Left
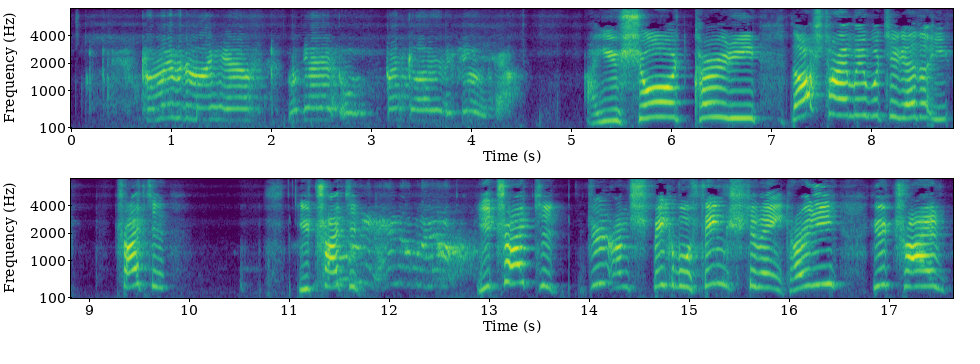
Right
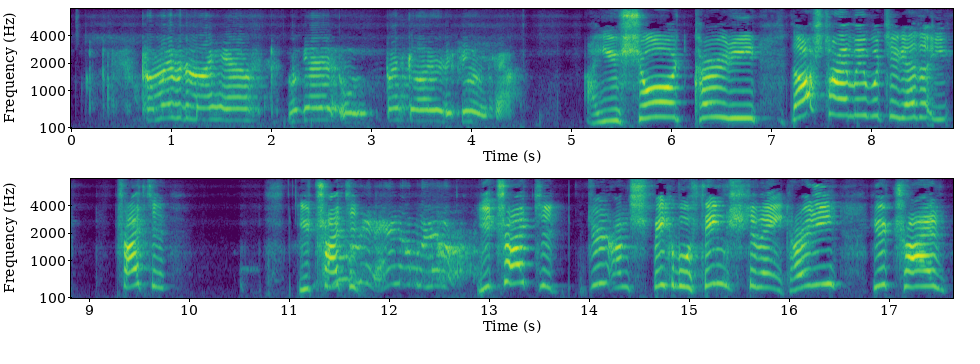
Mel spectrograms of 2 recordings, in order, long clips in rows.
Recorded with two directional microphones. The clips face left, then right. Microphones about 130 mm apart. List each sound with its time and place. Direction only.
0.1 s whispering: centre (ahead or behind)
1.5 s a sound: 40° right (ahead or behind); by 4.5 s 60° right (ahead or behind)
5.1 s speech: 10° right (ahead or behind)
10.8 s a woman's voice: 15° right (ahead or behind)
11.7 s a sound: 60° right (ahead or behind)
12.8 s a woman's voice: 10° right (ahead or behind); by 15.3 s 25° right (ahead or behind)
15.3 s speech: 10° right (ahead or behind)
16.8 s a woman's voice: 30° right (ahead or behind)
